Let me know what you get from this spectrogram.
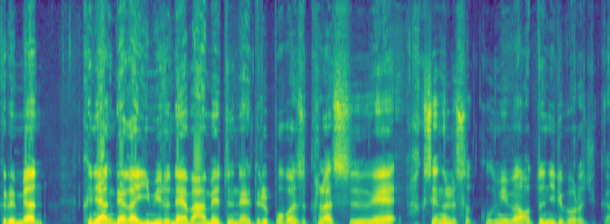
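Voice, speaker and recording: This man talks at a fairly quick pace and a medium pitch. His pitch swings are very wide. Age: 50s. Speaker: book critic and panel commentator. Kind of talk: heated debate. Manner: animated.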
